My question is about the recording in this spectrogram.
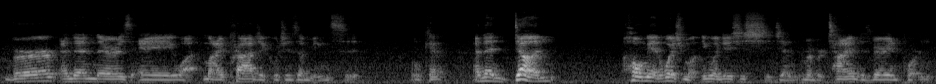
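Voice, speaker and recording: A man's voice: mid-range voice, animated, normal speed, fairly bright tone, slight background noise. A man teaching an English class, explaining step by step and asking students questions, switching between English and Mandarin. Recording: echoey room, mic far off.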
